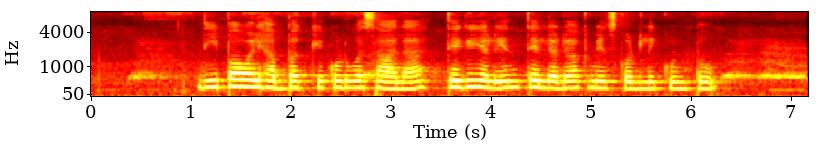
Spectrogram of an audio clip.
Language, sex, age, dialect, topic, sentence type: Kannada, female, 36-40, Coastal/Dakshin, banking, question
